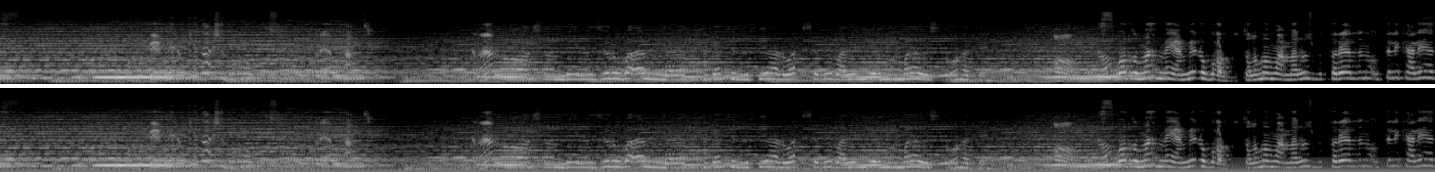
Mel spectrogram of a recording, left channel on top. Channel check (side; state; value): right; noise; hum, 13 dB below the sound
